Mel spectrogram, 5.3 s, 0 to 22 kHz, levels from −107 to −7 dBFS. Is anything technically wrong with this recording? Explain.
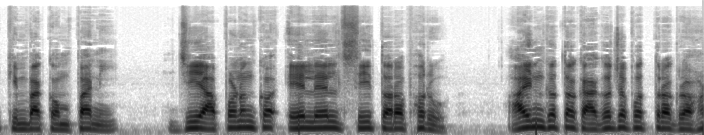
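Yes. At 2.25 s and 4.03 s the speech jumps ahead, losing about 5 ms and about 15 ms respectively, which is likely a dropped buffer (overrun). Samples went uncollected and were overwritten, so the surrounding audio is butted together with no gap. On the waveform each join appears as an abrupt break in the cycle shape.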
